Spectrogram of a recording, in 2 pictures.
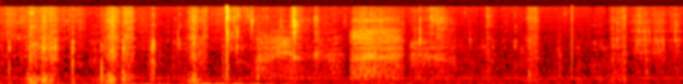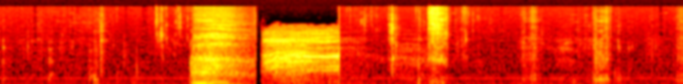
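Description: Close-miked chewing and crunching of Flamin' Hot Cheetos, dense at first and then sparser. About two-thirds of the way in there is a short loud burst of voice and breath.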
